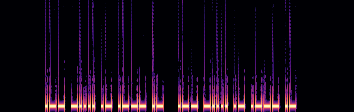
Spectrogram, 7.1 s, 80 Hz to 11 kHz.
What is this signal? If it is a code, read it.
Morse code, heard as a keyed tone, about 28 wpm, 700 Hz. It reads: W6AJA W6AJA
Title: USA Call Signs Repeated 2x 28wpm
